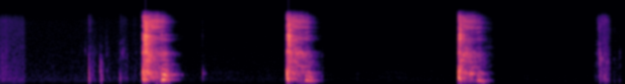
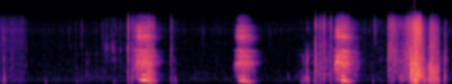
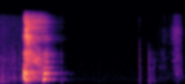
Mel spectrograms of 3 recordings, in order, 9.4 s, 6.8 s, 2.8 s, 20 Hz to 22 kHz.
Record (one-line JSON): {"three_cough_length": "9.4 s", "three_cough_amplitude": 26766, "three_cough_signal_mean_std_ratio": 0.22, "exhalation_length": "6.8 s", "exhalation_amplitude": 29204, "exhalation_signal_mean_std_ratio": 0.32, "cough_length": "2.8 s", "cough_amplitude": 23872, "cough_signal_mean_std_ratio": 0.26, "survey_phase": "beta (2021-08-13 to 2022-03-07)", "age": "45-64", "gender": "Female", "wearing_mask": "No", "symptom_change_to_sense_of_smell_or_taste": true, "symptom_loss_of_taste": true, "smoker_status": "Never smoked", "respiratory_condition_asthma": false, "respiratory_condition_other": false, "recruitment_source": "REACT", "submission_delay": "1 day", "covid_test_result": "Negative", "covid_test_method": "RT-qPCR"}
